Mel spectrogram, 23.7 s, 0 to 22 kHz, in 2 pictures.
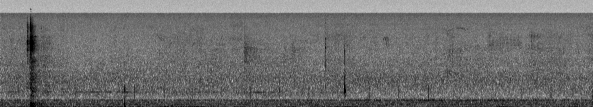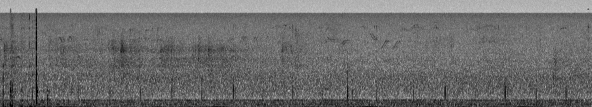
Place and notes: auf einem Parkweg des Campus' der Donau-Universität Krems, vor der ersten Vorlesung.
28 January 2013, 08:20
